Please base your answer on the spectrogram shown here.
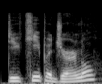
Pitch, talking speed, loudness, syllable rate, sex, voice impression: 160 Hz, 295 wpm, -14 LUFS, 6.7 syllables/s, male, masculine, very adult-like, slightly soft, sincere, calm, kind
